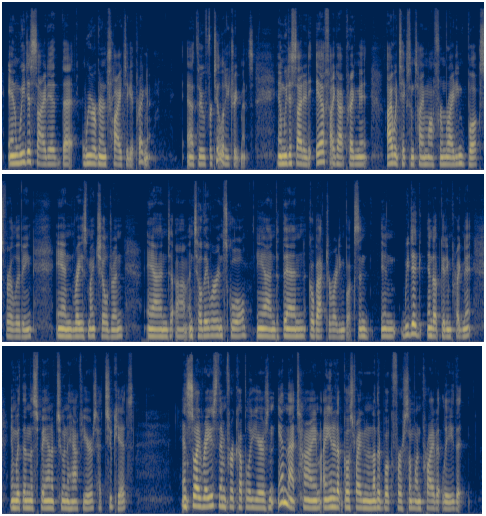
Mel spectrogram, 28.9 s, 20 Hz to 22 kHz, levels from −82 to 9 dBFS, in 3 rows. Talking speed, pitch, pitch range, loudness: 205 wpm, 170 Hz, 165-180 Hz, -20 LUFS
